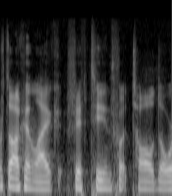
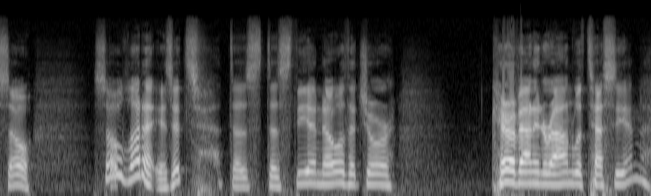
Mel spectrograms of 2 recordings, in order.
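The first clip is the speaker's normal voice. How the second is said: nearly over-loud, high-pitched character voice; 8 semitones higher, 7 dB louder than usual. A character asks Lena a question in an almost overly loud voice. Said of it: "that same almost overly loud voice".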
